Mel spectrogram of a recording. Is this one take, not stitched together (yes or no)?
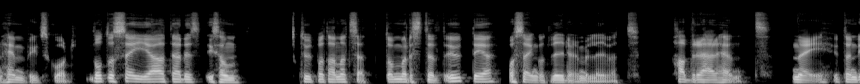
no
